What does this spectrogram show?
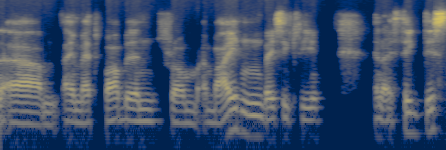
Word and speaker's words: Miden: all listen really carefully it's like you're putting on Maiden oh okay oh yeah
